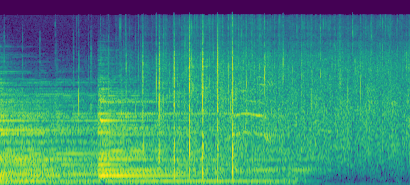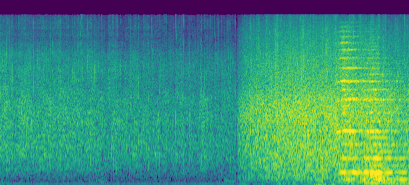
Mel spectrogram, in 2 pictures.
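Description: The closing piano chords and last struck notes of a song with piano accompaniment, ringing away into the hall. Near the end a rising wash of noise swells up and pitched music begins.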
